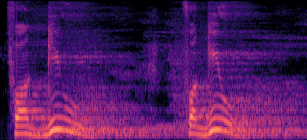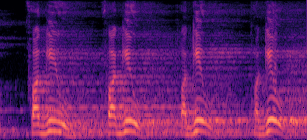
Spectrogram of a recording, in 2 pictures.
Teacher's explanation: here stress is గివ్, second syllable G మీద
